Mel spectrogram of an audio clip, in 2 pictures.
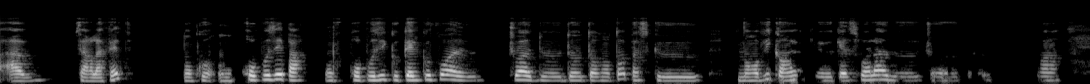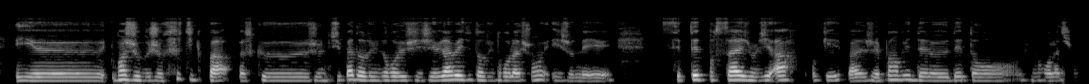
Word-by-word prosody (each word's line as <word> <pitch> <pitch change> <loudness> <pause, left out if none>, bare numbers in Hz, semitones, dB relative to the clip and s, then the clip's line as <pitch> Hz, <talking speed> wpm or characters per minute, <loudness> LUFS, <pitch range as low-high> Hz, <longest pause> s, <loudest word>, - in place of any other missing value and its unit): à 160 0 +3
b 160 - -13 0.4
faire 165 -3 0
la 155 0 +3
fête, 255 +8 0 0.5
donc 170 +1 -4
on 180 - -1
on 165 +1 -7
proposait 215 +3 +7
pas, 185 -3 +2 0.2
on 180 - -5 0.2
proposait 195 +2 +2
que 200 -2 -2
quelquefois, 210 +2 +5
heu, 180 -1 -3 0.3
tu - - 0
vois, 200 -1 +9
de 180 -1 -7
de 180 +1 -2
temps 180 -1 0
en 175 - -4
temps 245 +8 -1
parce 190 -4 -6
qu'on 170 -1 -3 0.5
a 175 - 0
envie 175 +8 0
quand 185 -6 +2
même 195 - +2 0.2
que 175 -1 -6
qu'elle 175 0 +4
soit 200 +4 0
là, 220 0 +6
heu, 180 -2 -6
tu - - -14
vois? 175 -1 -8
Donc 170 0 -20
heu. - - -47 0.8
Voilà, 185 -1 -8 0.5
et 175 -1 -2
heu, 170 0 -1
moi 215 +3 +4
je 200 -2 +2
je 175 -1 -4
critique 215 +2 -8
pas 175 -1 +1
parce 170 -1 -5
que 175 -2 -7
je 175 +1 -9
ne 175 - -11
suis 190 0 -7
pas 215 +2 +4
dans 200 -2 +3
une 185 0 -6
re 185 0 0
j'ai 185 -1 -5
jamais 205 +1 +7
été 210 - -9
dans 190 -2 0
une 180 +1 -12
relation 180 +3 -1
et 175 -1 -13
je 160 -2 -8
n'ai 450 - -6 0.5
c'est - - -9
peut-être 215 0 +6
pour 195 - -9
ça 205 +1 +7
et 200 - +6
je 190 - -1
me 180 - -9
dis: 195 +2 0
«Ah 205 +1 +2 0.2
OK, 190 -1 -12 0.2
bah 165 +2 -1
j'ai 170 -3 -4
pas 210 - -4
envie 210 +1 -2
de 175 -2 -3
d'être 185 +2 -8
dans 170 +4 -7
une 180 0 -18
relation». 175 0 -7
185 Hz, 225 wpm, -23 LUFS, 175-200 Hz, 0.8 s, vois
